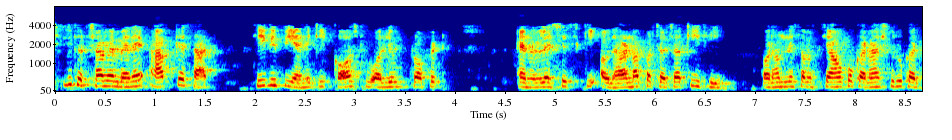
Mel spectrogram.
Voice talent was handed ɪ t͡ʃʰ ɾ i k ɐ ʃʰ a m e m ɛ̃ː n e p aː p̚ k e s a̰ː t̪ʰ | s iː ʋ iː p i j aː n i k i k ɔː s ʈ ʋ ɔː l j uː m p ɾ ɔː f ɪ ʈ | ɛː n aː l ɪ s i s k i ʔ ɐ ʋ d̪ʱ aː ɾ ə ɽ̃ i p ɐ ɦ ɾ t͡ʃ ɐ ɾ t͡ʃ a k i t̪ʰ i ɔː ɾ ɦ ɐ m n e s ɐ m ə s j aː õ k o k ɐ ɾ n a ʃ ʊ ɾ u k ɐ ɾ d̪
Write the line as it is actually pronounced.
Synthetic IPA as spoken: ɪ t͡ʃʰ l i k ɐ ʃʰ a m ẽ m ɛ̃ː n e ʔ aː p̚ k e s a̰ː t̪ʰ | s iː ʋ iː p i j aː n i k i k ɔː s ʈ ʋ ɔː l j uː m p ɾ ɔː f ɪ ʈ | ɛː n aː l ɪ s ɪ s k i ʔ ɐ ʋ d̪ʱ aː ɾ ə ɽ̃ a p ɐ ɾ t͡ʃ ɐ ɾ t͡ʃ a k i t̪ʰ i ɔː ɾ ɦ ɐ m n e s ɐ m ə s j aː õ k o k ɐ ɾ n a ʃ ʊ ɾ u k ɐ ɾ d̪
